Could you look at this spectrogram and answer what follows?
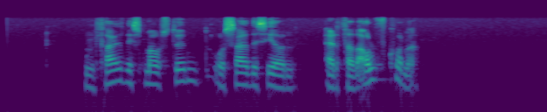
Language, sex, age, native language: Icelandic, male, 20-29, Icelandic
